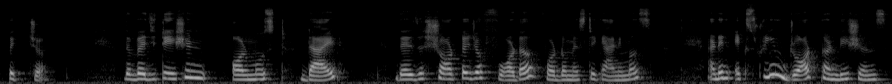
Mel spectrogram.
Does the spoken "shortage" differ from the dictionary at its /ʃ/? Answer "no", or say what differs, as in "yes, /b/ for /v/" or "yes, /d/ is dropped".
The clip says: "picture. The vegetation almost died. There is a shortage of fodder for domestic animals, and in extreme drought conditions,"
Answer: no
